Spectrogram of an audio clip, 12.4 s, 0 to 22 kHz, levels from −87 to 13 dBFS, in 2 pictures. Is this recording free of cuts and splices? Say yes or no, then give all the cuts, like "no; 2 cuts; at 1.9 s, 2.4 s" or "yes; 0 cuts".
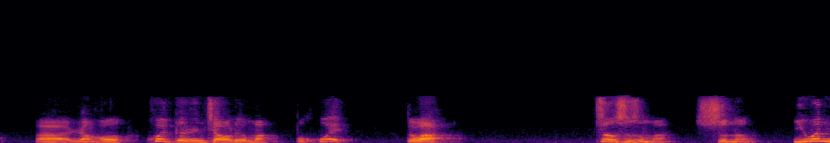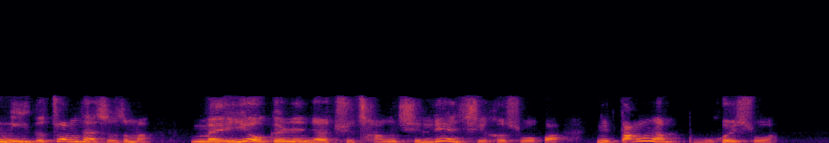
yes; 0 cuts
